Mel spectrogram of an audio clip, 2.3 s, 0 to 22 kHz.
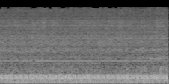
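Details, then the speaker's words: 2011 Mazda 3 2.0 automatic with failing transmission control module, AT and check engine lights on: steady idle hum with slightly uneven rev level, no knocks; faulty TCM changing idle speed. "So the AT light is on, check engine light is on, and it changed the revs from when it first started."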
